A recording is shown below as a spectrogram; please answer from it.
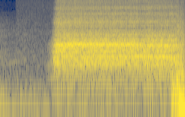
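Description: Quiet for the first half-second, then a sudden loud, breathy rush of air, like a forceful drawn breath, lasting a little over a second.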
